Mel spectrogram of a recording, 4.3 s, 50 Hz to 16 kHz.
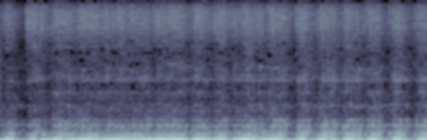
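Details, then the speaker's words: Chevrolet Cavalier with cylinder 4 suspected not firing consistently, short-term fuel trim -34.4%, cuts out above 50–60% throttle: low, lumpy idle with uneven dips like one cylinder dropping in and out. Rough idle, cause unconfirmed. "that's the thing it'll read fine gonna focus but it idles like crap and I just put gas in it the other day"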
